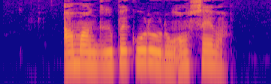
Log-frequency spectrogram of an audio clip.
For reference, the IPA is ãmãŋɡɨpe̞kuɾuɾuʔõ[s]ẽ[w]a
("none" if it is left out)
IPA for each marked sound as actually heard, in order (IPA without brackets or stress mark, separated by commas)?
s, ʋ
